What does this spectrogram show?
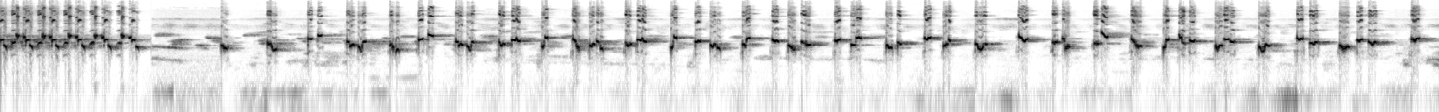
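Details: Yellow-vented bulbul in full, lively voice, singing long ropel panjang phrases meant to draw other bulbuls into song: a rapid opening flurry, then a steady stream of rich, rising and falling whistled notes for fourteen seconds.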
